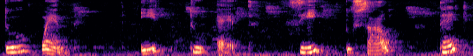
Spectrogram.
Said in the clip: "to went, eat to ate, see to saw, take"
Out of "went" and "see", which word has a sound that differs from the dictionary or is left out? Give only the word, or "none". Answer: went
